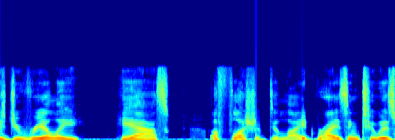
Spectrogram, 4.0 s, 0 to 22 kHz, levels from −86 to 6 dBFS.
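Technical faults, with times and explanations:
2.56 to 3.02 s, sudden gain jump: speech and background noise drop together by about 12 dB instantly, likely from a gain change applied without a ramp.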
